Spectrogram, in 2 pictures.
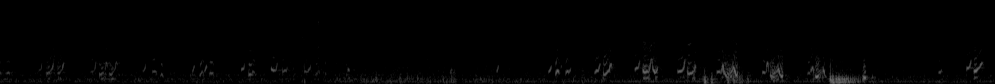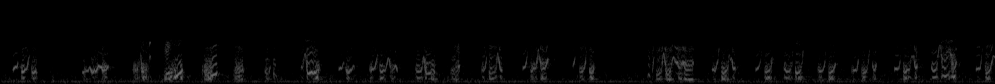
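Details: Guinea pig enjoying a massage, producing quiet squeaks that build into a long run of quick, rhythmic chirping notes, a couple of low thuds near the middle and a steady hum behind.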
